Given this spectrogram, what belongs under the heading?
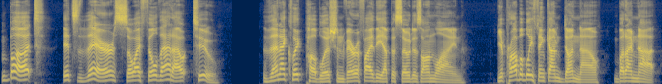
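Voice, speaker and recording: Slow, clear-voiced man narrating a tutorial. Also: mid-range voice, lively intonation, fairly bright tone. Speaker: podcast creator and tutorial narrator. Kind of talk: scripted tutorial narration, conversational.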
